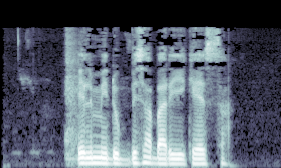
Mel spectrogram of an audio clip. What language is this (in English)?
Oromo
